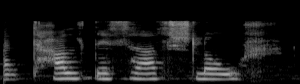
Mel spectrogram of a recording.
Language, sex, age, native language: Icelandic, male, 7, Icelandic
